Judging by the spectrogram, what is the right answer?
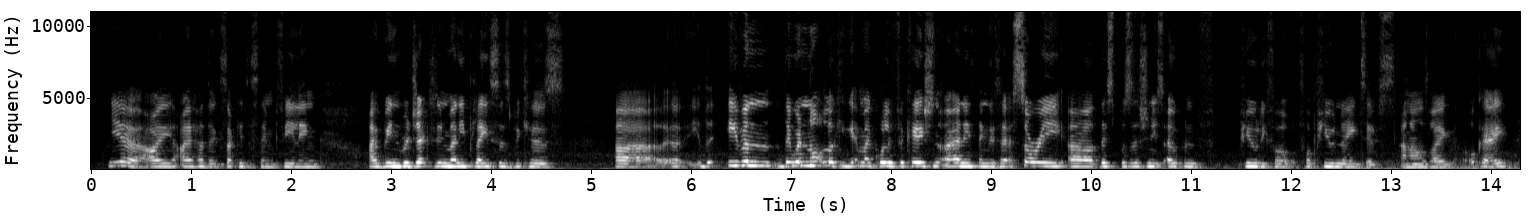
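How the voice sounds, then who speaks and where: A woman with a Polish accent talks at a fairly quick pace and a fairly high pitch, her intonation monotone and flat. Her loudness swings widely, and the room adds audible echo. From Poland. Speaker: podcast host, English teacher. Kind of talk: casual chat.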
